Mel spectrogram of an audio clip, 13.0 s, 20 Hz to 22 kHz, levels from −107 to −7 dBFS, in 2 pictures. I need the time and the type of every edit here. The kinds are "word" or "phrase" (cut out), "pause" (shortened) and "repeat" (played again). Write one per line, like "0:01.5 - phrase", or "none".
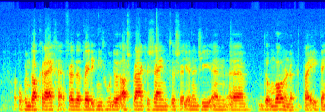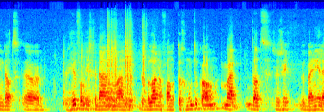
0:03.7 - word
0:07.6 - pause
0:10.0 - word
